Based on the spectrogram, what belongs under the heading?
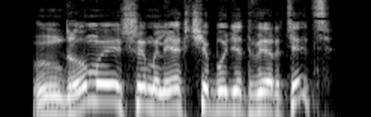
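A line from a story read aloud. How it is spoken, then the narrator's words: Scoffing snort. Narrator (Russian): хмыкнул Греков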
